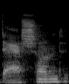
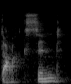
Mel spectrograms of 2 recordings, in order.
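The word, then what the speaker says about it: dachshund: hund uh or dend sorry I I always pronounce it Dash hund It's it's actually pronounced doxen um I love the the Sleek doxen design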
